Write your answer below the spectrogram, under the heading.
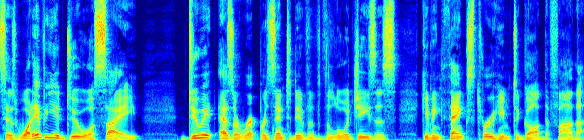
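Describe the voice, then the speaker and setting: Speaking at a fairly quick pace with an Australian accent, a man uses lively intonation at medium pitch, captured on a very clean recording with a silent background. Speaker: Bible college lecturer. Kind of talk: casual interview, devotional encouragement.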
